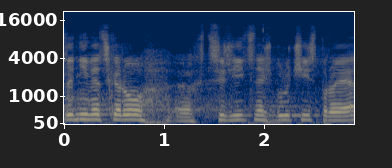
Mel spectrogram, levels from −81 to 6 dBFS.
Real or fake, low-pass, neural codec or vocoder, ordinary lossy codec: fake; 14.4 kHz; vocoder, 44.1 kHz, 128 mel bands, Pupu-Vocoder; MP3, 96 kbps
